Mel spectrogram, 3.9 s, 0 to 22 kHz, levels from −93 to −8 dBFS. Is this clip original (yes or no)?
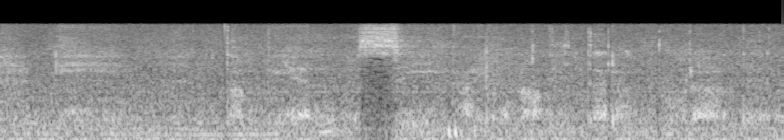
yes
